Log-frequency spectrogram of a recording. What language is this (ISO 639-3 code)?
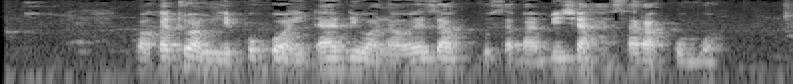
swa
